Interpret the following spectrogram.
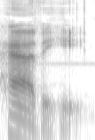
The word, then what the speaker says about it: هذه: هذا looks like هذا, but it's هذا, and هذه looks like it has ta marbuta almost, but it doesn't. It's هذه.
